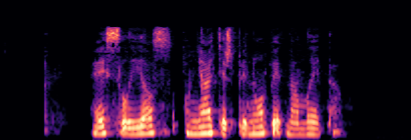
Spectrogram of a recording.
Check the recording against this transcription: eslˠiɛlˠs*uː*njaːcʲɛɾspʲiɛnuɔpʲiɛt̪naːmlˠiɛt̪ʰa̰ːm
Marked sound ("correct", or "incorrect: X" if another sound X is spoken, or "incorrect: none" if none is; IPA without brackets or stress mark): incorrect: u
